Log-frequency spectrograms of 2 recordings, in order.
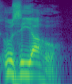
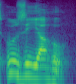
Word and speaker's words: Uzziyahu: In the year of the death of King Uzziah, in Hebrew it's Uzziyahu. Maybe in English it's Uzziah. I'm not sure how you pronounce it in English. But in Hebrew it's Uzziyahu.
